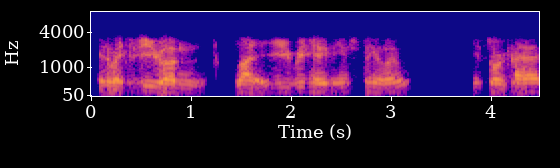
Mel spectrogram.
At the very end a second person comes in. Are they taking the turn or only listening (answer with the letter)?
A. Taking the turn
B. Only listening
A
